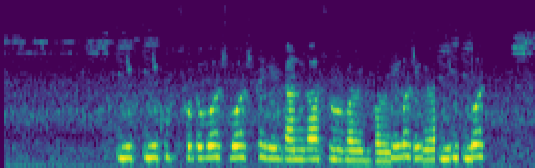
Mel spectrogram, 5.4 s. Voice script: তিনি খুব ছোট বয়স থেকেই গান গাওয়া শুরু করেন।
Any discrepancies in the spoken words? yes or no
yes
